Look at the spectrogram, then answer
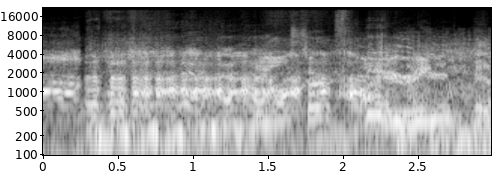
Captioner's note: laughs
